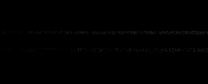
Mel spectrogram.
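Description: Faint, steady chorus of crickets, several high pitches held together without a break.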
